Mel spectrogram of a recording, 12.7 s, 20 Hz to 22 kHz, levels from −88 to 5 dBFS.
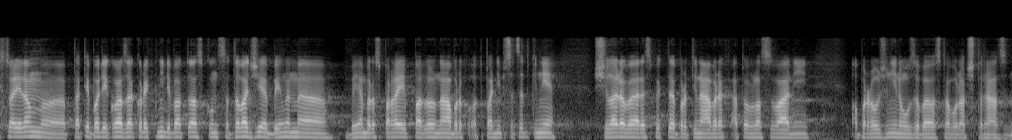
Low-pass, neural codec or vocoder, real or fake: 7.2 kHz; codec, 16 kHz, 0.9 kbps, LongCat-Audio-Codec; fake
